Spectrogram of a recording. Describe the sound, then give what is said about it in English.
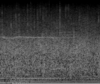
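A church audience clapping and applauding steadily, dense and continuous across the whole moment, with a low hum sustained underneath and no voices standing out. “I want everyone to give a big clap for them, please.”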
